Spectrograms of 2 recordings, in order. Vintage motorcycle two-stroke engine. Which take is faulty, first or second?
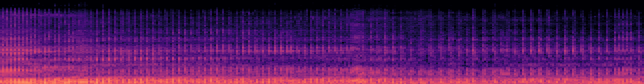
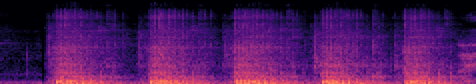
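second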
